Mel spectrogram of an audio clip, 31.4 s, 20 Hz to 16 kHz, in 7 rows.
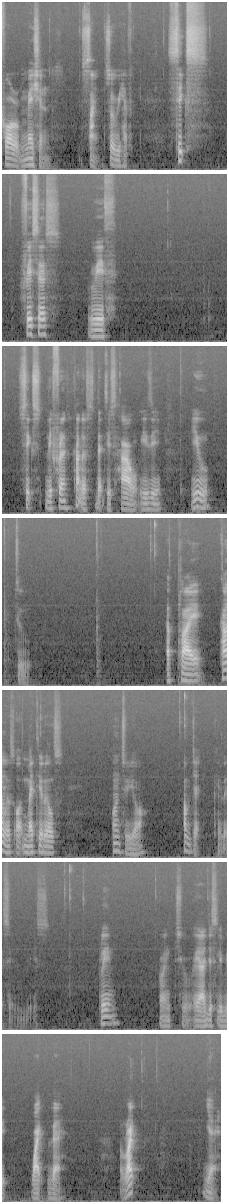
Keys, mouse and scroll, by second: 1.6 click, 2.1 middle click, 2.8-3.2 scroll down 3, 3.3 middle click, 4.2 middle click, 5.3 middle click, 8.6 alt+a, 9.1 middle click, 13.1 Tab, 13.6 g, 16.9 middle click, 19.3 shift+a, 22.1 s, 24.1 middle click, 26.1-26.7 scroll up 3, 26.7 middle click, 30.1 middle click.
